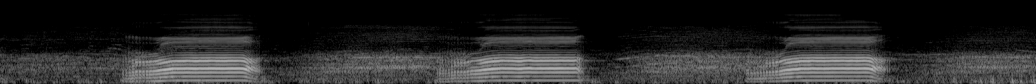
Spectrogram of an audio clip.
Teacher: জিহ্বার আগাটা একটু কাঁপবে, উপরে বাড়ি খাবে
